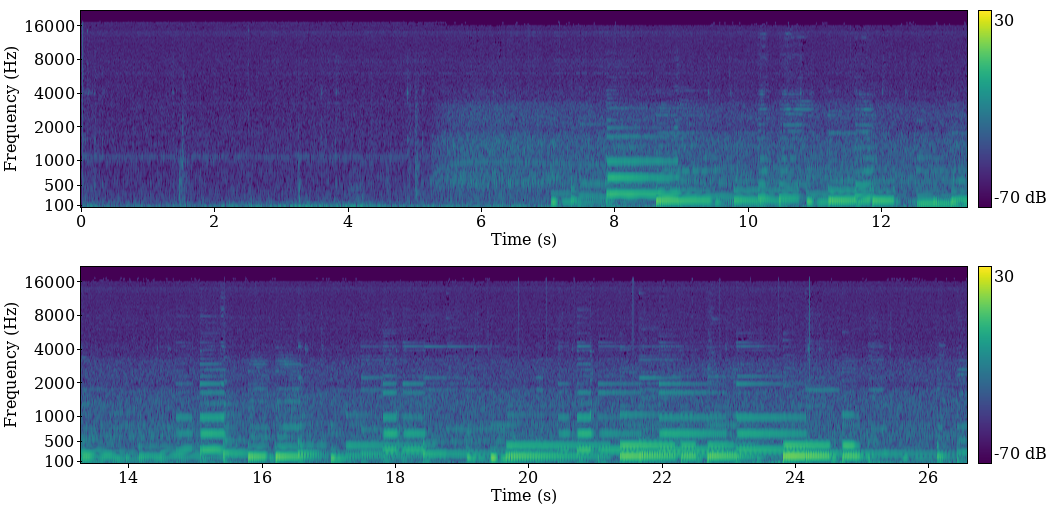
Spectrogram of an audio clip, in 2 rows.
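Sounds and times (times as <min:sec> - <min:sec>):
guitar playing: 0:07.0 - 0:26.5.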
